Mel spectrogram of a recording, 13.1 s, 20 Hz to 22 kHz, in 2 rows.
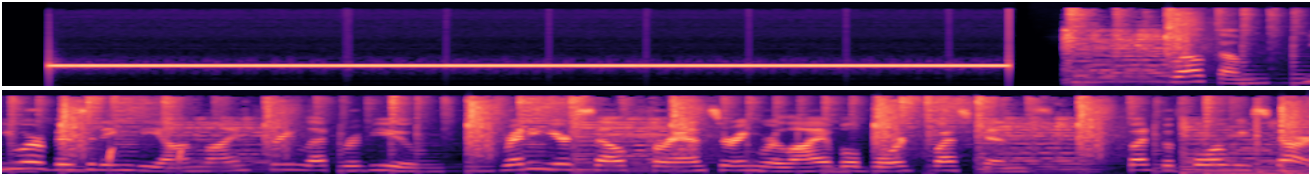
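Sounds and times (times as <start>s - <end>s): steady electronic beep: 0.2s - 5.1s.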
